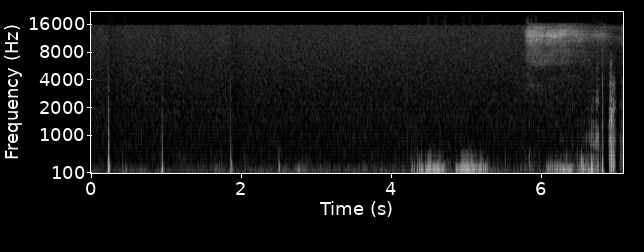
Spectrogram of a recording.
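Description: Sharp regular taps about 70 a minute under the stethoscope, then cuff rustling; Korotkoff sounds heard while taking blood pressure by hand.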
